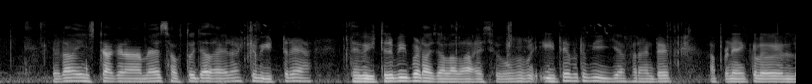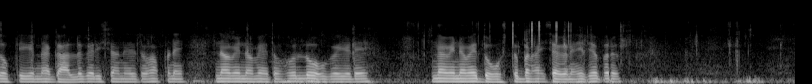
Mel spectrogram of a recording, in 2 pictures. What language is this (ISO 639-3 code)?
doi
